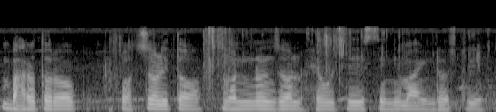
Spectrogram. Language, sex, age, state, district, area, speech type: Odia, male, 18-30, Odisha, Rayagada, rural, spontaneous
